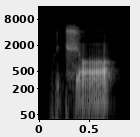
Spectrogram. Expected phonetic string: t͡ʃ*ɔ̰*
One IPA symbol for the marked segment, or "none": ɔ̰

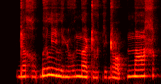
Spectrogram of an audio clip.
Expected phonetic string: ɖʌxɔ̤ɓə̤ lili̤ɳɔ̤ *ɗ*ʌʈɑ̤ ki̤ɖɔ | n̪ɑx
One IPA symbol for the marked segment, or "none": n̪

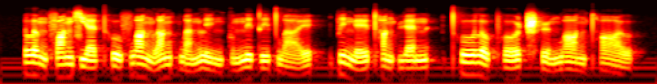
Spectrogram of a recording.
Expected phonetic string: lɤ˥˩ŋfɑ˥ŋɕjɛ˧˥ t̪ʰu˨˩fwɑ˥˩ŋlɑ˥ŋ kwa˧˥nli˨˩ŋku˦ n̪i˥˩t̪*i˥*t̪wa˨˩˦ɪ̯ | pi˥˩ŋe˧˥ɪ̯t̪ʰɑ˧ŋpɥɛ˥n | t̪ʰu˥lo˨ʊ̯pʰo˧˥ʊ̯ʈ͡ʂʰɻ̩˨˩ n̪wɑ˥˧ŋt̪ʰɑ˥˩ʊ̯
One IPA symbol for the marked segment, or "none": i˥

